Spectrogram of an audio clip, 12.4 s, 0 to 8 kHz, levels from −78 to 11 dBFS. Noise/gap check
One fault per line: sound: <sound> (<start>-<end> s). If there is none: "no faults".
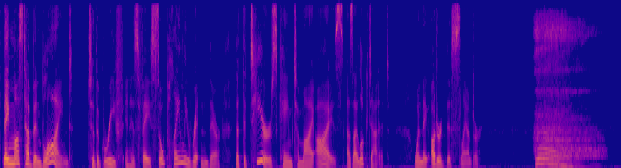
sound: sigh (10.6-12.2 s)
